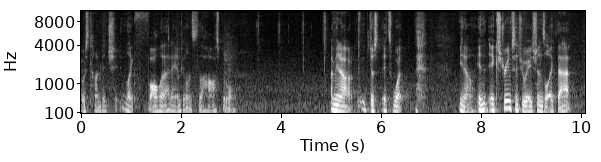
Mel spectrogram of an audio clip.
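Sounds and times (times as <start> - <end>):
scissors snipping hair: 3.4 - 5.0.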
